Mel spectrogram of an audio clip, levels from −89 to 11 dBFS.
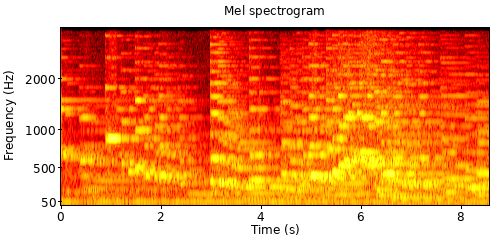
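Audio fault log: No faults turn up here; the sound just carries the narrow, phone-like character of a G.711 mu-law call path at 64 kbps, with nothing above 4 kHz.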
